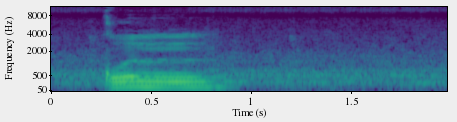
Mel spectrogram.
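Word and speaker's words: قُلْ: Maka ketika membaca ku, ketika membaca ku yang dhammah, kemudian masuk ke lam yang sukun, bibir tidak boleh menebal lagi, tidak boleh dimonyongkan lagi. Prakteknya, kul, jangan kul, tapi kul a'udzu, kul seperti itu bacanya dalam sukunnya.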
